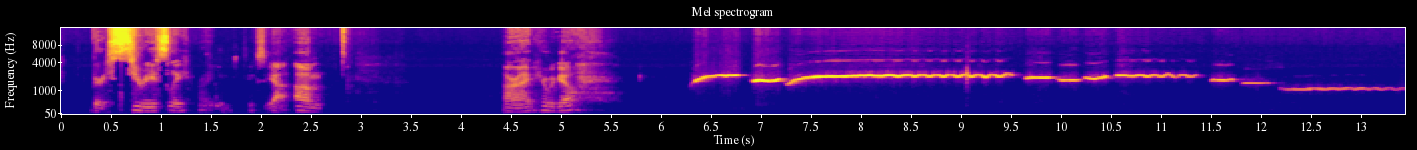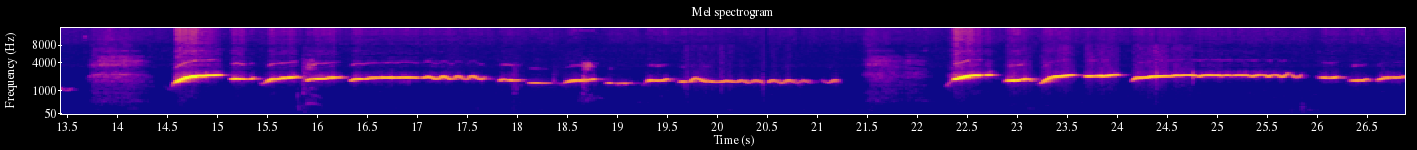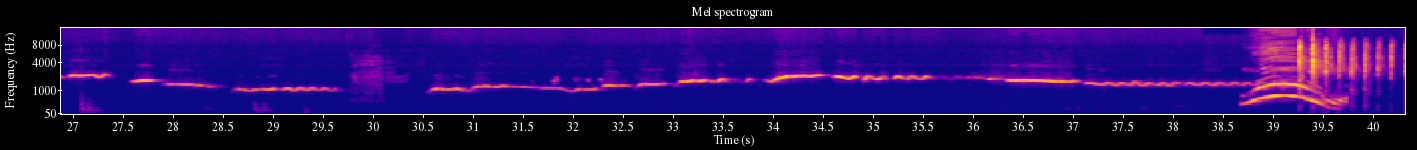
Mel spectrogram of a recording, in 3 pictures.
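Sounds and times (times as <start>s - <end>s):
speech: 0.3s - 2.7s, 4.4s - 5.5s
person whistling a melody: 6.3s - 13.6s, 14.6s - 21.3s, 22.3s - 29.8s, 30.6s - 39.9s.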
